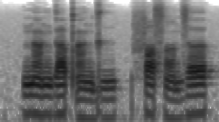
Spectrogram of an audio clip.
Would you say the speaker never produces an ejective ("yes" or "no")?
no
